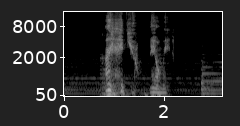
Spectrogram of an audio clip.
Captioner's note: voiceover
